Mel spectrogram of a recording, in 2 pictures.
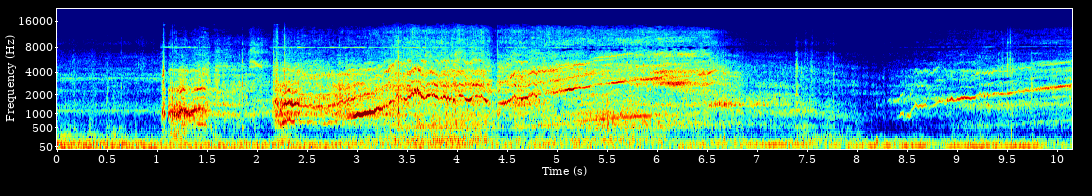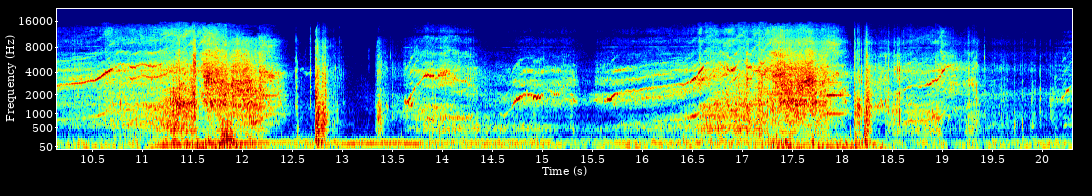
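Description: An electric motor whines, rising and falling in pitch as a small car speeds up and slows down.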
